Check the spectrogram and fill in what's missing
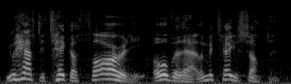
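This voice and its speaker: A man delivering a sermon with a high-pitched voice. He preaches forcefully and keeps throwing rhetorical questions at the congregation. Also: very animated, fast talker, poor audio. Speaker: pastor.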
